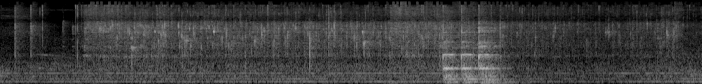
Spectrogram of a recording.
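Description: Washed rice goes into a hot pot of bubbling food, a constant frying hiss and bubbling under a brief louder splash and clatter midway, followed by settling sizzle.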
